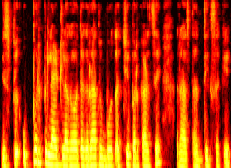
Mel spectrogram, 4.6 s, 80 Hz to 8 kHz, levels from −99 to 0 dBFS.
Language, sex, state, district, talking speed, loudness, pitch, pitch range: Hindi, male, Bihar, Supaul, 220 wpm, -17 LUFS, 140 Hz, 130-145 Hz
